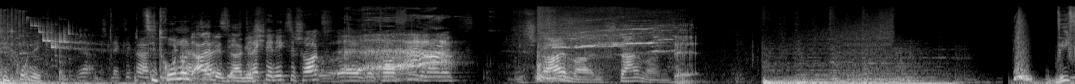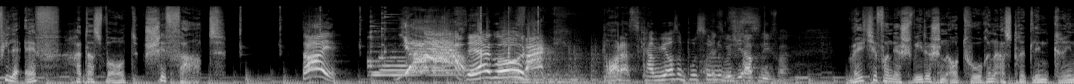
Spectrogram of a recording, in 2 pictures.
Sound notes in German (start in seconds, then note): 5.4 Quietschen, Rülpsen; 7.5 Spannende Klänge; 14.1 Klingeln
